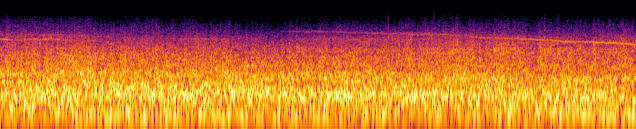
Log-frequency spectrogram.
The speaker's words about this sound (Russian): Черно-белые кадры военной хроники. Самолет сбрасывает бомбу.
